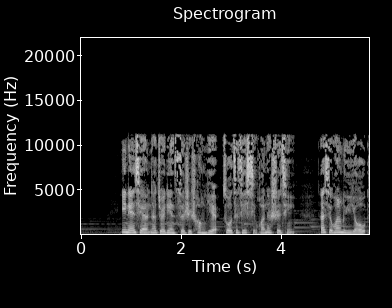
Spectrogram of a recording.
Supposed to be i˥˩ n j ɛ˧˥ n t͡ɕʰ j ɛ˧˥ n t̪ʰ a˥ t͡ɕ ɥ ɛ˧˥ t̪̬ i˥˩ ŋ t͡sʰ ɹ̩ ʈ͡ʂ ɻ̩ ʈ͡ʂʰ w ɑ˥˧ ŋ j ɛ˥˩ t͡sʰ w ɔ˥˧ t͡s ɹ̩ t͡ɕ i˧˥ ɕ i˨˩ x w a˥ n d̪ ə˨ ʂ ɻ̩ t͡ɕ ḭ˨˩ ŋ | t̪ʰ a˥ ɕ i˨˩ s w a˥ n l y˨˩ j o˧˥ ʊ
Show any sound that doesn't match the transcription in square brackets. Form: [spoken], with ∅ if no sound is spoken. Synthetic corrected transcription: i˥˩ n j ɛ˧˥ n t͡ɕʰ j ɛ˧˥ n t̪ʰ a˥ t͡ɕ ɥ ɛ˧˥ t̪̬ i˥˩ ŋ t͡sʰ ɹ̩ ʈ͡ʂ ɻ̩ ʈ͡ʂʰ w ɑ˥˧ ŋ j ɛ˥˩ [t͡s] w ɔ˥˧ t͡s ɹ̩ t͡ɕ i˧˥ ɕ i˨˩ x w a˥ n d̪ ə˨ ʂ ɻ̩ [t͡ɕʰ] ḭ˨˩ ŋ | t̪ʰ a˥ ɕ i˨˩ [x] w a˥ n l y˨˩ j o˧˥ ʊ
